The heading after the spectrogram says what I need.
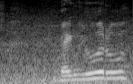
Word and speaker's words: Bengaluru: We love Bengaluru, or that's a question I have. On my Google Maps it's Bangalore, I think that's the English pronunciation, Yeah, it's but on the Bangalore. locals I saw Bengaluru, so you can say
